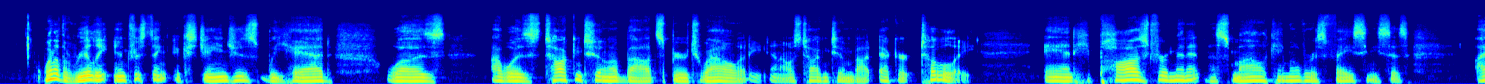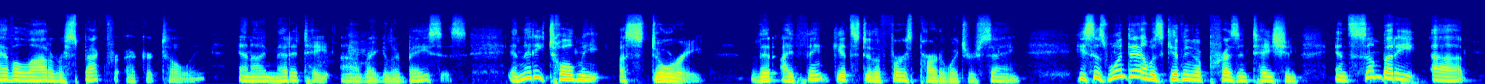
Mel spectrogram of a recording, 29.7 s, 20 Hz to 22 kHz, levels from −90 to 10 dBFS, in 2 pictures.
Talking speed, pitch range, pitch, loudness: 180 wpm, 130-165 Hz, 145 Hz, -31 LUFS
